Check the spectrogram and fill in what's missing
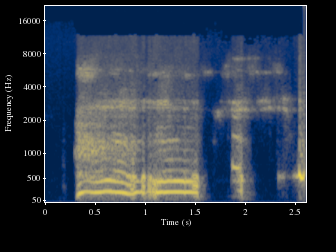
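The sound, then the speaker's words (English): A voice imitates Lord Ram's continuous yawning, a long, drawn-out yawn, a loud sustained groaning vocalization lasting over a second, followed by a couple of short, softer breathy sounds. “And the yawning was not stopping.”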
